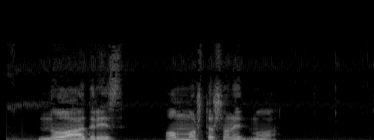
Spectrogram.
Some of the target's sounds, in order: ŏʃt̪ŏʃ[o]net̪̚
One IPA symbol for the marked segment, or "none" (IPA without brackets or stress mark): o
